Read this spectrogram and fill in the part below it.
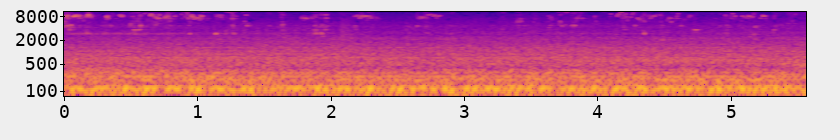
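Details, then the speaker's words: Furnace draft inducer motor, frozen and fried, with pressure switch held up to coax it: low labored hum, never spins up to speed or gets enough pressure to complete the cycle; seized draft inducer motor needing replacement. "That thing's fried. It's trying. It's trying. It's not going to be enough to get him to do the rest of the cycle, though."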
